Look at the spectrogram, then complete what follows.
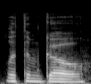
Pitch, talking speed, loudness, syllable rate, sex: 130 Hz, 195 wpm, -14 LUFS, 3.7 syllables/s, male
